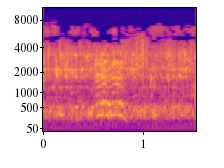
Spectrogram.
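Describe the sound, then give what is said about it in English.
A steady, loud rush of turbulent water surges against a gate, a continuous churning roar with no pauses, heard on its own without any talking. “The rush of water against the gate is too strong.”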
